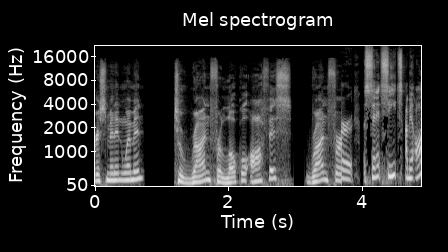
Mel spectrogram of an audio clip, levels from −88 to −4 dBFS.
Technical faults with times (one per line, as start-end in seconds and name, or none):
3.70-4.90 wrong sample rate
